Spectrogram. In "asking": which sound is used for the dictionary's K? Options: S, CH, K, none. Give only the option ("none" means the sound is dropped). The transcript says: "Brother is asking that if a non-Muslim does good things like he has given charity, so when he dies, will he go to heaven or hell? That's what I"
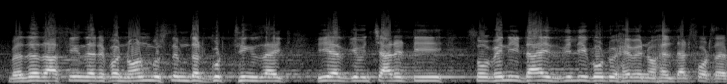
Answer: none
